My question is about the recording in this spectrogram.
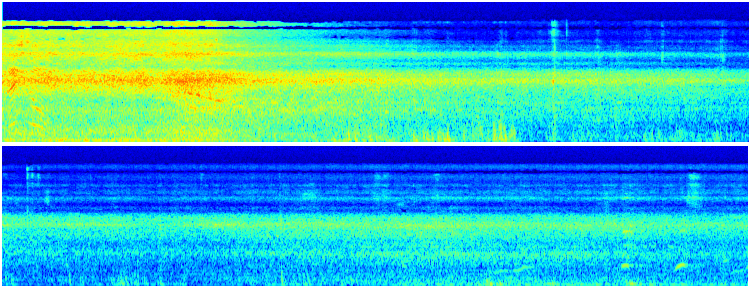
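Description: A TGV inOui high-speed train passing through the station at speed. The loud rush of wheels and air eases over the first few seconds and drops off sharply about five seconds in, leaving a quiet outdoor background.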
